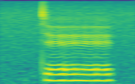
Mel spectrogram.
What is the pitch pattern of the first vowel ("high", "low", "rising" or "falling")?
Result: high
